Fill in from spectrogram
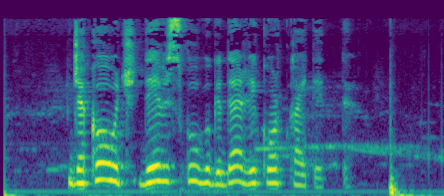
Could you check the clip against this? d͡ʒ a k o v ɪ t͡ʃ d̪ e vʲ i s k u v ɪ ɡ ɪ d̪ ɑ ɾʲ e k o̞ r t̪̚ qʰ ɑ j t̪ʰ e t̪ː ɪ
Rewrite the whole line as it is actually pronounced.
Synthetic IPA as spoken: d͡ʒ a k o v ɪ t͡ʃ d̪ e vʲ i s k u b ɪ ɡ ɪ d̪ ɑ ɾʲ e k o̞ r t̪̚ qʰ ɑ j t̪ e t̪ː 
